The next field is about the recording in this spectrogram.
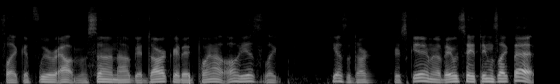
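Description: A man with a Californian accent speaks at a very fast pace, medium in pitch with ordinary pitch variation. The recording is very clean with a silent background, dry and close with no echo. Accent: Californian American English. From San Francisco, California. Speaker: podcast co-host. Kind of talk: casual chat.

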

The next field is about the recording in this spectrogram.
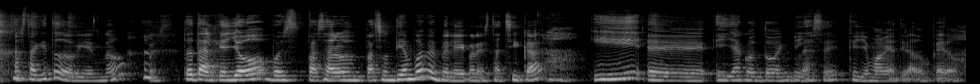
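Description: Audible room echo and noticeable background noise surround a woman of medium pitch who speaks at a moderate pace with ordinary pitch variation. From Colombia. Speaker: podcast co-host. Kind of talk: casual chat.

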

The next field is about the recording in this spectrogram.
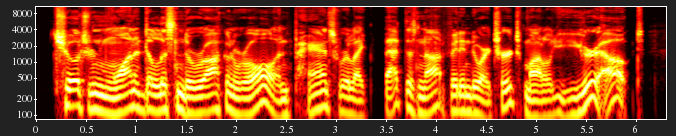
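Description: In a dry, close sound with no echo, a man with an unremarkable speaking voice talks at a moderate pace and medium pitch, with ordinary pitch variation. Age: 40s. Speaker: podcast co-host. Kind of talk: casual chat. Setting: studio.

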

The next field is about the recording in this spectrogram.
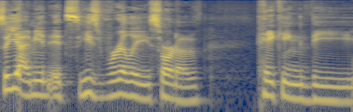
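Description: A man at a moderate pace, a normal speaking voice, ordinary pitch variation. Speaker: film critic and writer.

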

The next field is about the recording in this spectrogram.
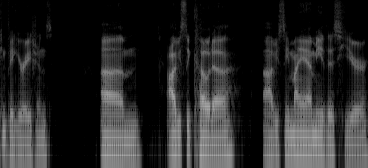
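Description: In a very clean recording with a silent background, a man with an American accent speaks at a moderate pace in a fairly low, monotone voice with flat intonation. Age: 30s. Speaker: F1 podcast host. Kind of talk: casual chat.

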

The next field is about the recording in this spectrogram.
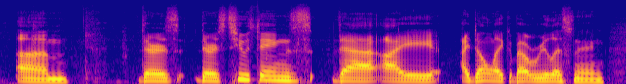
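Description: Dry, close sound with no echo, and a man's fairly high, unremarkable speaking voice with ordinary pitch variation. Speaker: podcast co-host. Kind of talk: casual chat, book discussion podcast.

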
